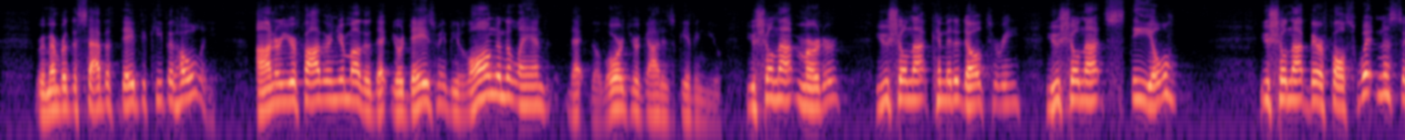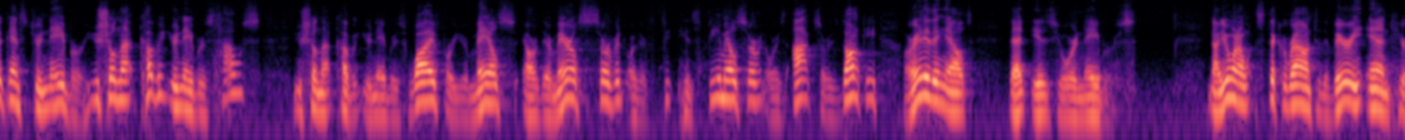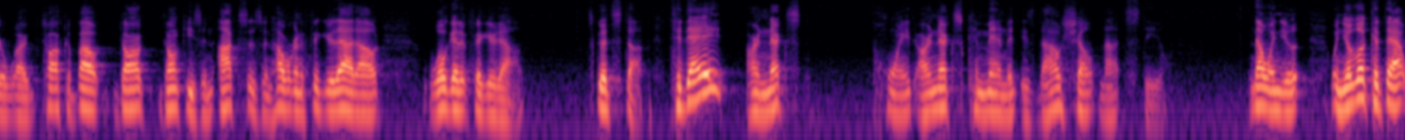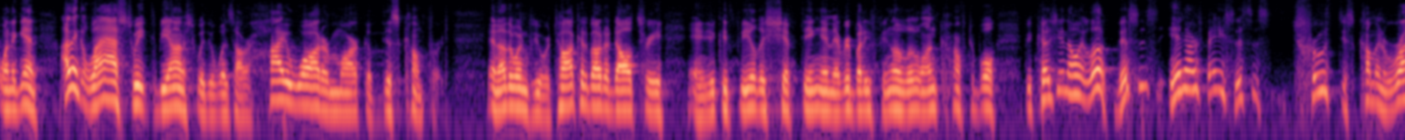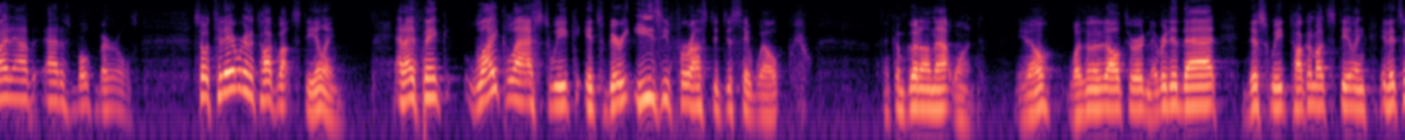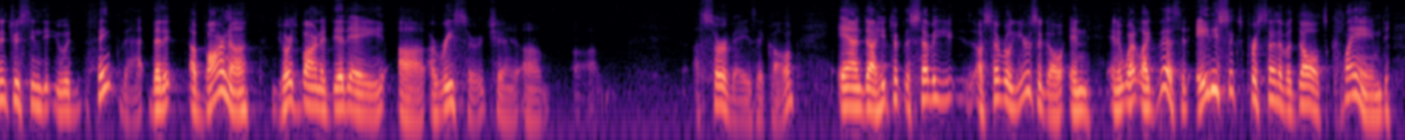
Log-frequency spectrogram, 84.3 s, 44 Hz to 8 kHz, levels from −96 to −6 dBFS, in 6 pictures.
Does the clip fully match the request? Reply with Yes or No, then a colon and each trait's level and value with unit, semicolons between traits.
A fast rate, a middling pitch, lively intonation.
Yes: fast, 210 wpm; medium, 150 Hz; wide, 6.4 semitones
